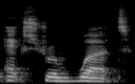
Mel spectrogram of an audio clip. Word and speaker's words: extrovert: So I think you've got to be very careful, Namata, when you pronounce the V sound, right? So you said I'm an extrovert, mm-hmm. – but it should be, what should it be? – Extrovert. – Avert, right? – Mm-hmm. – A V sound.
